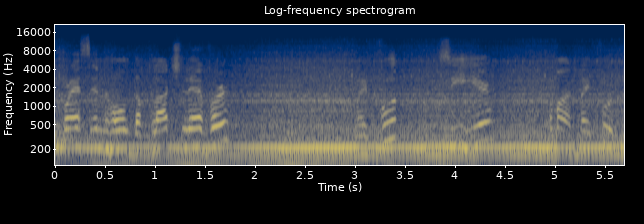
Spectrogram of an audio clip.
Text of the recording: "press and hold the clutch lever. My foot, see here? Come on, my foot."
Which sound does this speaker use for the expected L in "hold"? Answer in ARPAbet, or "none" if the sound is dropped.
L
